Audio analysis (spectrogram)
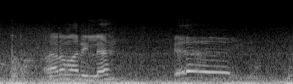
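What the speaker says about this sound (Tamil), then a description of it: "செம்மையாக காற்றடிக்குது" Strong wind blowing across a ferry boat in Kochi, a constant low buffeting rumble on the microphone beneath someone talking.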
